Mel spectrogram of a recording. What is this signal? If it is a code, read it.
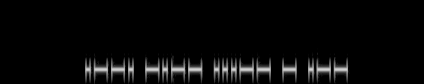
Morse code, heard as a keyed tone, about 28 wpm, 700 Hz. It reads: PY3TW
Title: DXCC-100 Call Signs - 5 Characters - 28wpm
